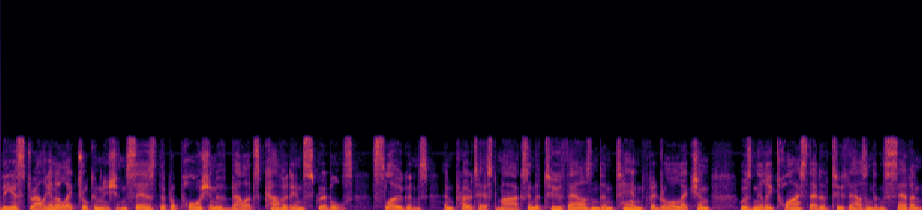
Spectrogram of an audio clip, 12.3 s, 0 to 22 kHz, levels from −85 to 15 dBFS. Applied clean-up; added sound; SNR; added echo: none; none; none; none.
